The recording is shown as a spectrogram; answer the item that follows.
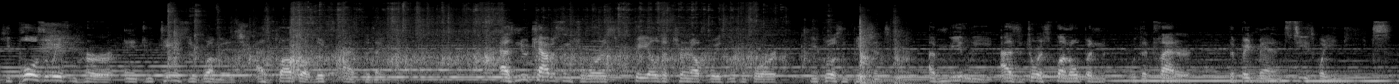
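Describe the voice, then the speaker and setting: Male narrator, mid-pitched, for horror audio drama. Dramatic scripted storytelling over a very loud score. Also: brisk. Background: loud dramatic music.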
